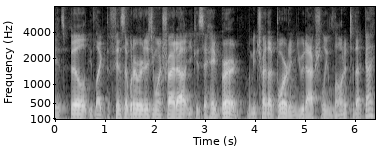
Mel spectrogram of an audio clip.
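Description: An ordinary speaking voice, a man's in a fairly low pitch, comes with an American accent and fairly even intonation. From San Diego, California. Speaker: podcast host. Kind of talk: casual interview. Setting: shaping room with echo. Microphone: a bit of echo.

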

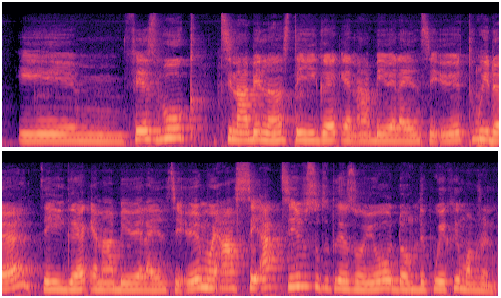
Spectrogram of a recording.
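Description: A woman's mid-range voice comes through with clear background noise behind it. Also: ordinary pitch variation, moderate pace. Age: 20s. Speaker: professional dancer and student. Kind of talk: interview.

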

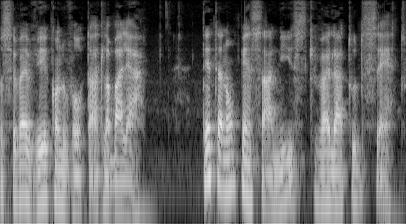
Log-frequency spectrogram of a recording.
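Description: Speaking at a moderate pace, a man with a very deep, low pitch shows ordinary pitch variation. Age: 30s. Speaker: podcast host. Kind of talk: personal monologue.

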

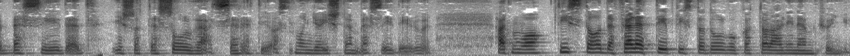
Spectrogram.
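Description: A woman talks at a moderate pace in a dark, mellow tone, with fairly even intonation. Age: 70s. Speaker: lecturer on the Bible. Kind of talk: lecture. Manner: formal.

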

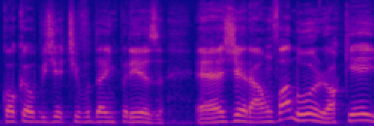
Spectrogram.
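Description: Using a plain, everyday voice, a man speaks at a moderate pace and fairly high pitch with ordinary pitch variation. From Brazil, interior of São Paulo state (Jardinópolis). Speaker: podcast co-host. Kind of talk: casual chat.

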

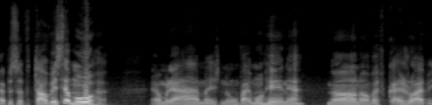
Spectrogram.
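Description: A man's high voice in a strong Carioca accent, fairly quick yet broken by long, frequent pauses, with ordinary pitch variation and big swings in loudness. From Rio de Janeiro. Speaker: comedian. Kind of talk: casual chat.

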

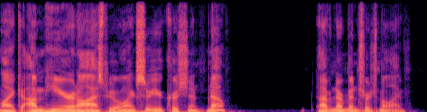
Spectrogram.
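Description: Very fast and with lively intonation, a man talks with vocal fry in a very clean recording against a silent background. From Kentucky / Cincinnati area. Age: 40s. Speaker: pastor and podcast host. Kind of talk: casual chat. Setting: studio.

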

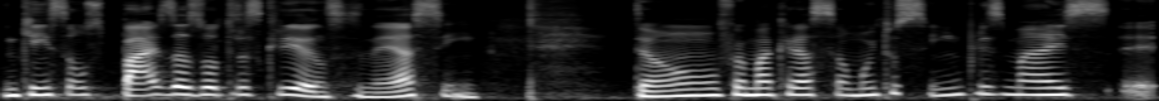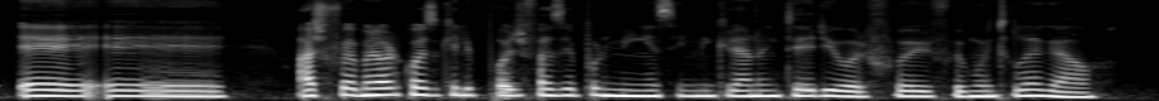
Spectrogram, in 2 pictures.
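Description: A woman's dark, mellow tone at a moderate pace. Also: medium pitch for a woman, ordinary pitch variation. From São Paulo state countryside, Brazil. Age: 20s. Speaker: investment analyst and company board member. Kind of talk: casual interview.

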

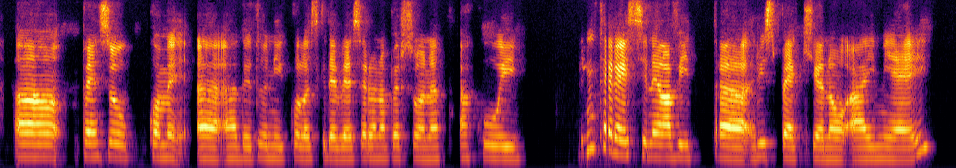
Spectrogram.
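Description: A woman's fairly slow, fairly low-pitched speech with fairly even intonation, an unremarkable speaking voice, and a quiet background. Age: 20s. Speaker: psychology student, language learner. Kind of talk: casual group conversation practice. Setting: video call.

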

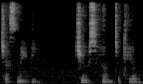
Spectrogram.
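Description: A woman's very slow, dark and mellow voice with vocal fry. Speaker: podcaster and amateur author. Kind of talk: reading own poems aloud; casual solo talk. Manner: halting, self-correcting.

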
